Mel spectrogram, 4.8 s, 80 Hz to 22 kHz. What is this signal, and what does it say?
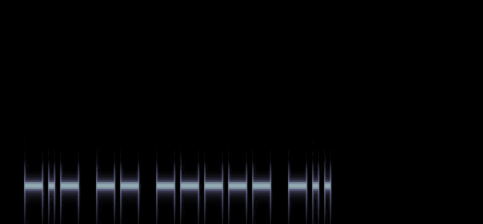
Morse code, heard as a keyed tone, about 20 wpm, 700 Hz. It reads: KM0D
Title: USA Call Signs - 4 Characters - Repeated 3x - 20wpm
